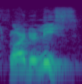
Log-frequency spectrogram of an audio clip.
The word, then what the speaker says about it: fleur de lis: There's an American way, and there's a French way, and there's a way that the French scholars say it, too, and that's fleur de lis. Now, I all my life had pronounced it a certain way, and I was wrong.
